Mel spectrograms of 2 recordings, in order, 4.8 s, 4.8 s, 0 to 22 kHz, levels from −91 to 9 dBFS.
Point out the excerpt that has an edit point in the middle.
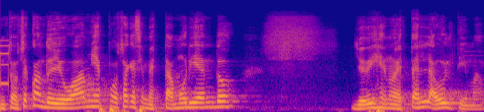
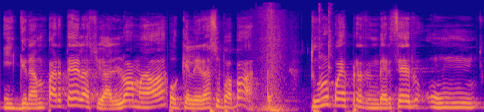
second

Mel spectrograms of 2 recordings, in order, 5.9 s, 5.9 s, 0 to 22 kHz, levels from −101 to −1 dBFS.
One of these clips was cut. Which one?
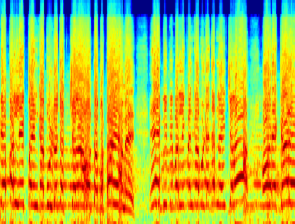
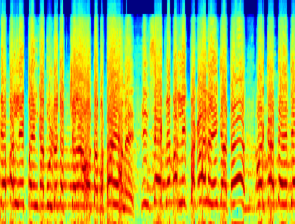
second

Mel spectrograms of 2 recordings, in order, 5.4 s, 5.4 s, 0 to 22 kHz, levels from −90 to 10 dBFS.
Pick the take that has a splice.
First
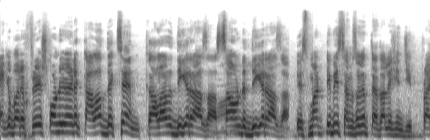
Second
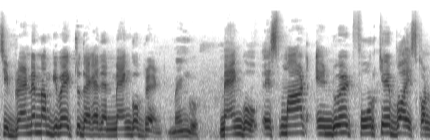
first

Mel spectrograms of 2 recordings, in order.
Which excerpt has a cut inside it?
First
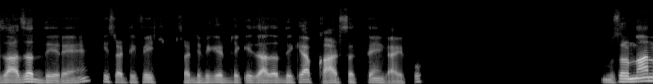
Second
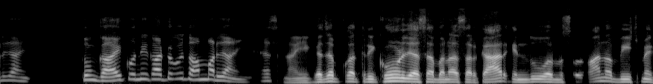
second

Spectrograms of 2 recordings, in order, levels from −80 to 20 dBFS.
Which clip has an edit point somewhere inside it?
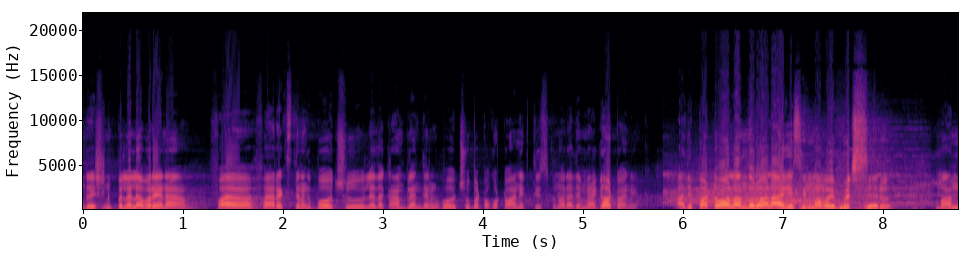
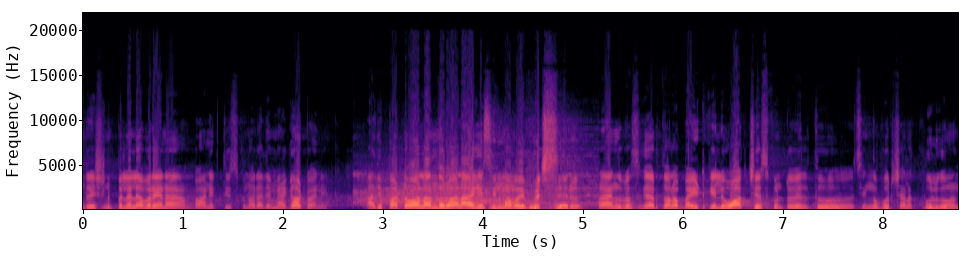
second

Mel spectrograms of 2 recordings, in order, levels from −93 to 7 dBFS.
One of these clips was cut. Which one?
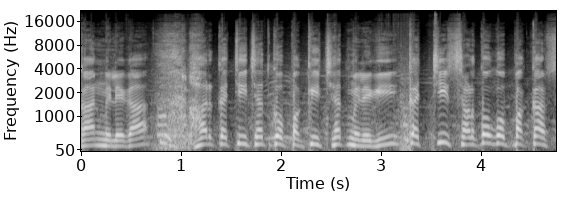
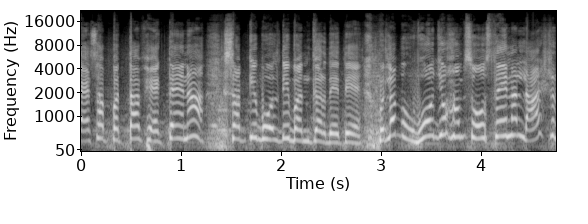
first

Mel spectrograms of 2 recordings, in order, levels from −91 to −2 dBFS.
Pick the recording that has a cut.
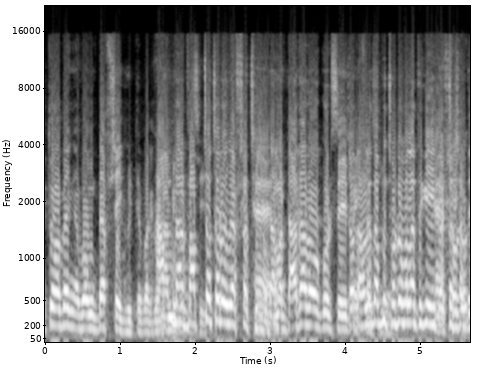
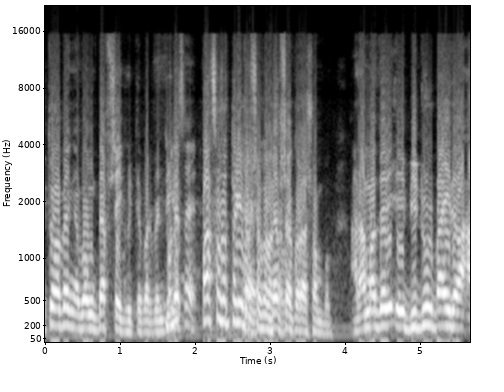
first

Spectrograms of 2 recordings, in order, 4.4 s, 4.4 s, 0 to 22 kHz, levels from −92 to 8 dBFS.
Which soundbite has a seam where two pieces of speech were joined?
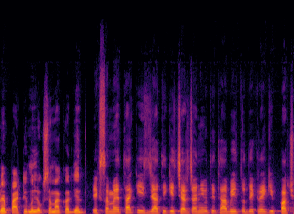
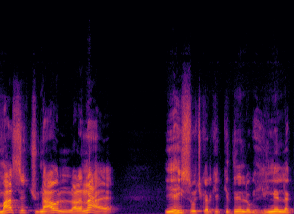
first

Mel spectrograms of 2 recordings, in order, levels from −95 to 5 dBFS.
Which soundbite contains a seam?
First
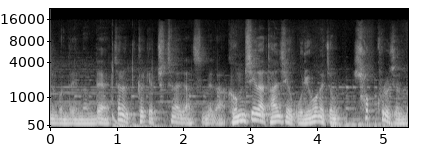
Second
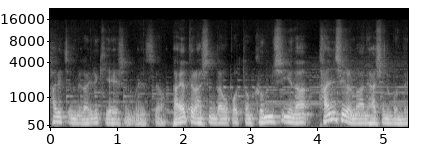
second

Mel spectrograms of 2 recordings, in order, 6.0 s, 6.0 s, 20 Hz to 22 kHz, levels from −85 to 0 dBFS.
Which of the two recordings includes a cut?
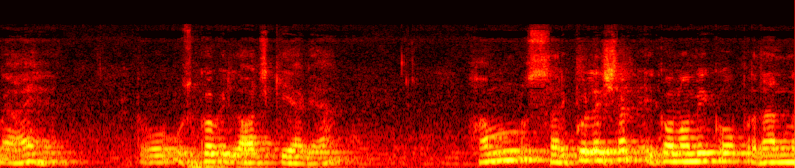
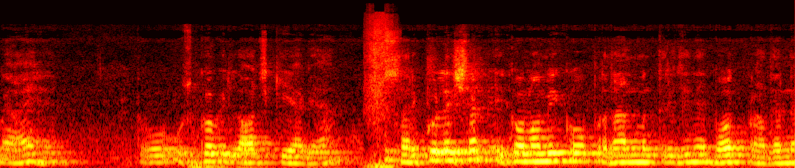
second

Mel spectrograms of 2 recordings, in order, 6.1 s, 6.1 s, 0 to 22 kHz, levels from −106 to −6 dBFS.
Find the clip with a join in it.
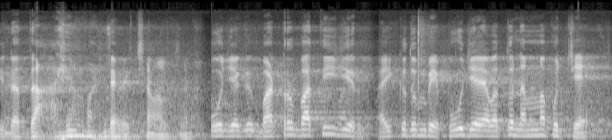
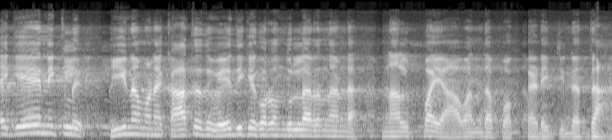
first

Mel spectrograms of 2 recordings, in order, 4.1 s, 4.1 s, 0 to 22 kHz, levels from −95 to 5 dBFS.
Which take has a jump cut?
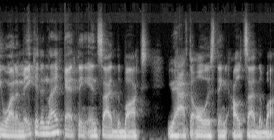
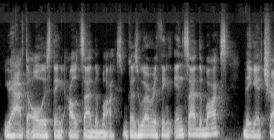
first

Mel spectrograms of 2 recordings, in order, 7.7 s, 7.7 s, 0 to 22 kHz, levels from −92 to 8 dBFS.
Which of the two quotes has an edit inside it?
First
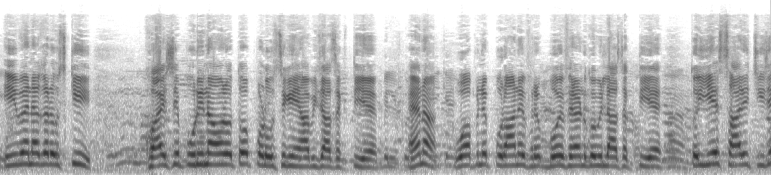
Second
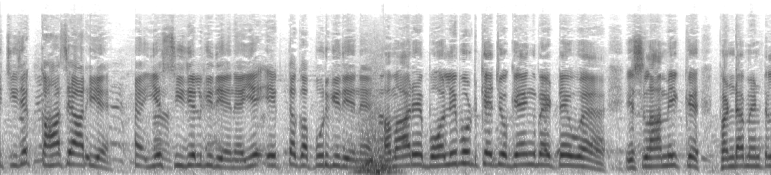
second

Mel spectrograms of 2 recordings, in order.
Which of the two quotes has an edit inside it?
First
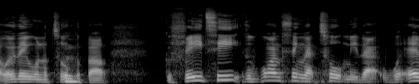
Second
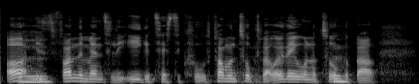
first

